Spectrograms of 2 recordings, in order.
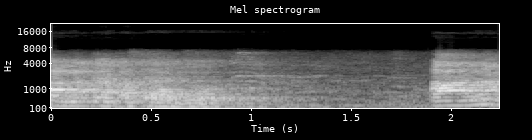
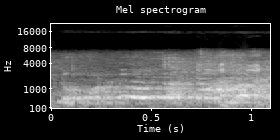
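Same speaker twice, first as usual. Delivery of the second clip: mock panicked squeal; much slower than usual.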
